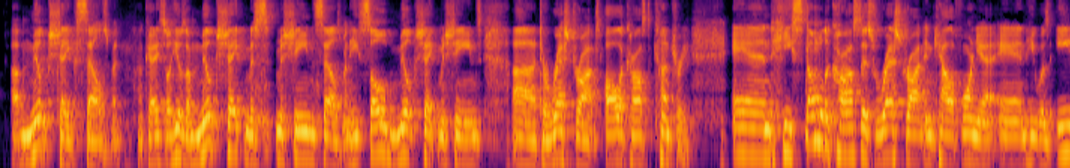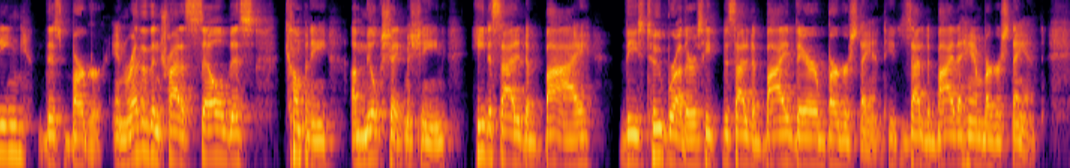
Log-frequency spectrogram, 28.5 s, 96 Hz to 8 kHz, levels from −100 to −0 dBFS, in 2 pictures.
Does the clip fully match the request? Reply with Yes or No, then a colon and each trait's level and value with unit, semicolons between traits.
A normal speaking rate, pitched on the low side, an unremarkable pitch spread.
Yes: average, 145 wpm; low, 115 Hz; average, 3.9 semitones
